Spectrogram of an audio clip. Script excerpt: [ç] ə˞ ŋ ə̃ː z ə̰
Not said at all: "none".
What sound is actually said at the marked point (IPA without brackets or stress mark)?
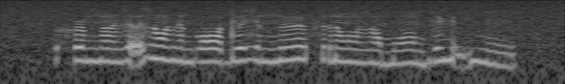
x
